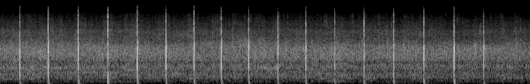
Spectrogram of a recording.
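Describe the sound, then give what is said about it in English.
An audience applauds five storytellers steadily, a dense wash of clapping with sharp, evenly spaced claps standing out in a regular beat. Nobody speaks. “Could we all applaud our five storytellers just one more time?”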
